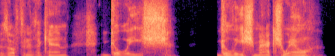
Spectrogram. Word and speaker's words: Ghislaine: Gillen. It's pronounced Gillen. Hello, I am Gillen. Well, I'd prefer to mispronounce her name as often as I can. Ghislaine Maxwell.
